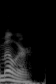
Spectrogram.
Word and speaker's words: Millar: Well then, he probably got tired of me saying Millar, right? – He went on to Twitter or interview. It's like, no, it's actually pronounced Miller.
